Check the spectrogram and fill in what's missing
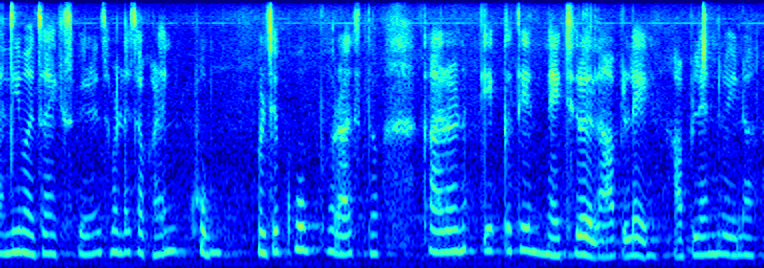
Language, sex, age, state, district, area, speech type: Goan Konkani, female, 18-30, Goa, Tiswadi, rural, spontaneous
